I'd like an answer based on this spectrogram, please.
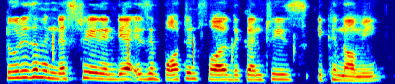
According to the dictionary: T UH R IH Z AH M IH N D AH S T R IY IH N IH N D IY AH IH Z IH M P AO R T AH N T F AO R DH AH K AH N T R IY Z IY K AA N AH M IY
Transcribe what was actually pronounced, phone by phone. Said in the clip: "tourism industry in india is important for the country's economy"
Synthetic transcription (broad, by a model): T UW R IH Z AH M IH N D AH S T R IY IH N IH N D IY AH IH Z IH M P AO R T AH N T F AO R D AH K AH N T R IY Z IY K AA N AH M IY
